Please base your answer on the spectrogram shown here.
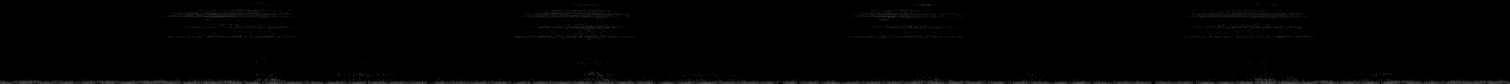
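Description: Regular rasping snores about every 3.5 seconds, roughly 17 a minute, with noisy breaths in between; ordinary snoring.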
